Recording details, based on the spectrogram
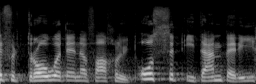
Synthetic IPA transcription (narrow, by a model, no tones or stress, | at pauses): ɪɾfəɾtrɔwədɛnəfɑχlyt̪ːʊsətid̥æmbɛɾiː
